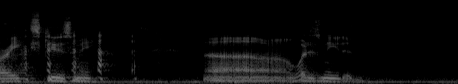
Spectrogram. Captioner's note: laughs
